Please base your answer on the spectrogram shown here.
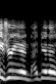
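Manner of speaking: very high-pitched comic character voice. Imagining a Stallone movie line redubbed: Ron Funches voice. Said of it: "I'm hearing Ron Funches' voice say".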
